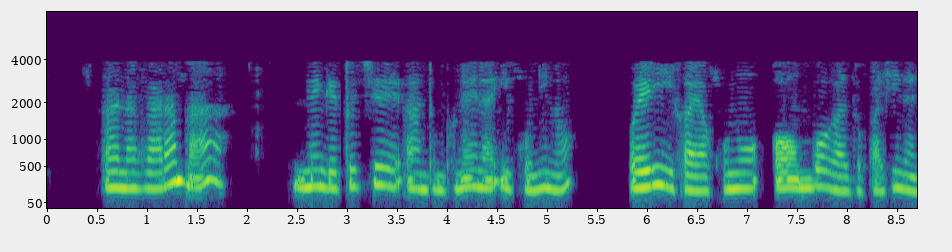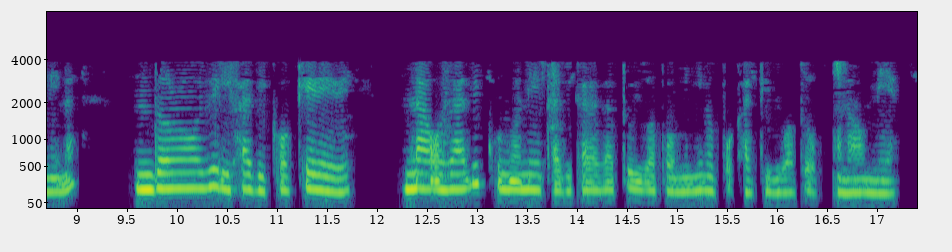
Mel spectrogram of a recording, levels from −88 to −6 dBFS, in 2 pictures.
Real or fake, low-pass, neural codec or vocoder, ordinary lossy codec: real; 7.2 kHz; none; AAC, 16 kbps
